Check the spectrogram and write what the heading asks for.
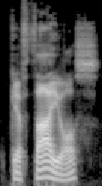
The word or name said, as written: Gepthaios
